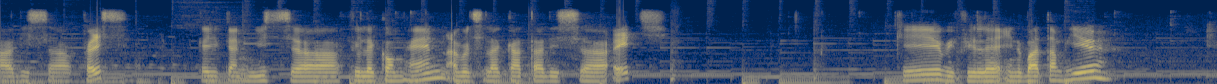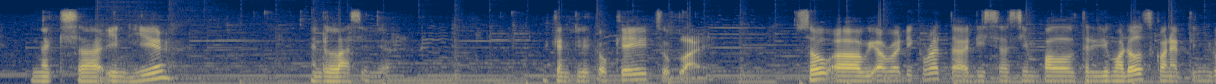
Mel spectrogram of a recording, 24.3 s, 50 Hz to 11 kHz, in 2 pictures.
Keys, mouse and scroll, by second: 3.9 click, 6.4 click, 7.8 click, 8.9 right click, 11.0 click, 11.6 right click, 12.8 middle click, 14.6 click, 15.1 right click, 17.1 click, 18.8 click, 19.4-20.0 scroll down 1, 20.0 right click.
